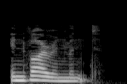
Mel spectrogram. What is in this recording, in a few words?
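"environment", British; Language, linguistics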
